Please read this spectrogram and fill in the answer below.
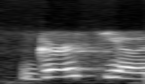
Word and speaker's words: Guercio: looking at Jimmy Guercio Guercio is how you say his name gracie o-ue our cio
